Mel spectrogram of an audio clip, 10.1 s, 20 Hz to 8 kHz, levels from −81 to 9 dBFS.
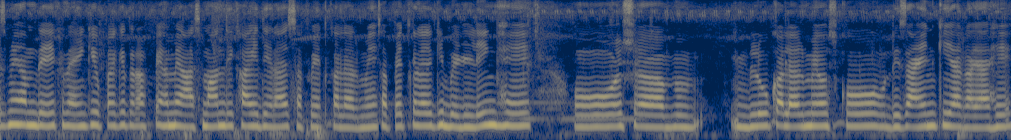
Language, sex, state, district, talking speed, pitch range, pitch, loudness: Hindi, female, Jharkhand, Jamtara, 200 wpm, 215-235 Hz, 225 Hz, -25 LUFS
